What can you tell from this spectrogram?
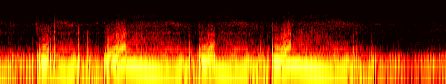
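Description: Kawasaki inline-four sportbike with an aftermarket Akrapovič exhaust, revved in four quick throttle blips that each climb and fall back, then dropping back toward idle near the end.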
